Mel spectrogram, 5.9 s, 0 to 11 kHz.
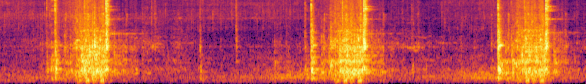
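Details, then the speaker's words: Husqvarna PW3200 pressure washer with a Briggs & Stratton CR950 208cc engine, submerged in Hurricane Ian floodwater, on fresh fuel and choke: three rising recoil pulls with no firing. It would not start because the engine stop switch was left off. "part of the problem is I had the uh switch on the off position and I decided to try the choke on off"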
